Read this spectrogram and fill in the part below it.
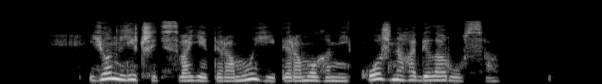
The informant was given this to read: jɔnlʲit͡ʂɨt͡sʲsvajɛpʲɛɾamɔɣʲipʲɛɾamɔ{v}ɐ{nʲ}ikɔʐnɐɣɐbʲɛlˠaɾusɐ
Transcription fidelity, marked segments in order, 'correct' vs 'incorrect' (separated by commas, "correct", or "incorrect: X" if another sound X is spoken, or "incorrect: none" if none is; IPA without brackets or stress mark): incorrect: ɣ, incorrect: mʲ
